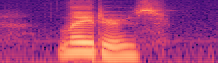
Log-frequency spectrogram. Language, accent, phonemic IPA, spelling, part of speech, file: English, General American, /ˈleɪtɚz/, laters, interjection, En-us-laters.ogg
- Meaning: See you later; an expression used at parting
